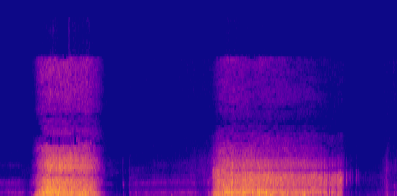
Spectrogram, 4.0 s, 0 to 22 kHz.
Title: Day 4 cold wet loud sneezes and blowing my nose so much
